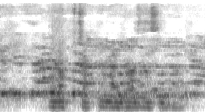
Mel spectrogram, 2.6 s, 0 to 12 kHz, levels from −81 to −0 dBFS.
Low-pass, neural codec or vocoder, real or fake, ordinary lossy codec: 10.8 kHz; codec, 44.1 kHz, 7.8 kbps, DAC; fake; AAC, 32 kbps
